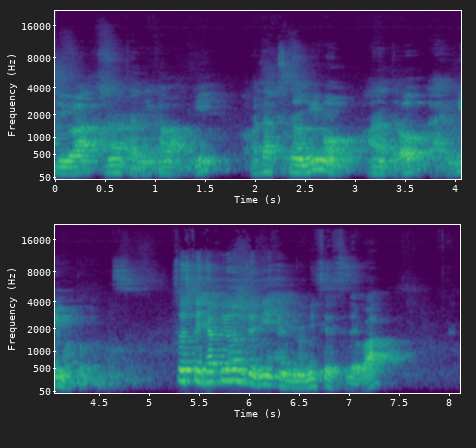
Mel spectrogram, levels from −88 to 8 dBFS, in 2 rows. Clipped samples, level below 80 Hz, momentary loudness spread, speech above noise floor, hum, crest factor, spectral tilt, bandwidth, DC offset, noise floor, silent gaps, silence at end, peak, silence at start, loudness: under 0.1%; -80 dBFS; 16 LU; 32 dB; none; 18 dB; -5.5 dB/octave; 17 kHz; under 0.1%; -53 dBFS; none; 0.5 s; -4 dBFS; 0 s; -21 LUFS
